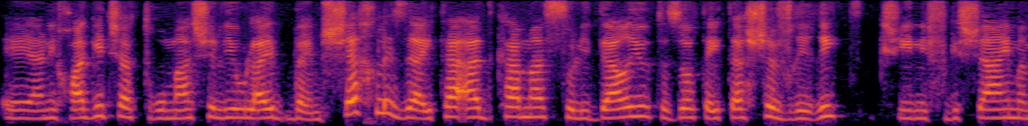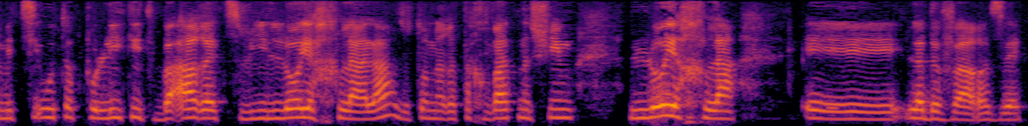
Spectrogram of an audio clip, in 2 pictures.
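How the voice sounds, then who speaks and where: A middle-aged woman presents her historical research at an online seminar, speaking hesitantly with frequent filler sounds and restarted phrases. Her medium-pitched voice is warm and mellow, with fairly even intonation. Heard through a computer mic on a video call, the sound is dry and close with no echo.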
